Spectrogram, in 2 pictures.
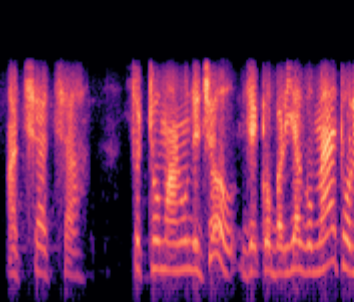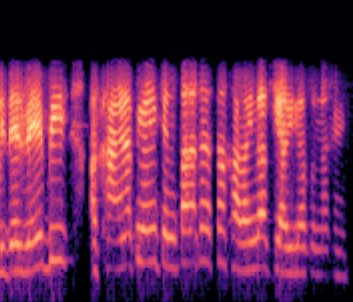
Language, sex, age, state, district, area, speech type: Sindhi, female, 30-45, Uttar Pradesh, Lucknow, rural, conversation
